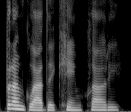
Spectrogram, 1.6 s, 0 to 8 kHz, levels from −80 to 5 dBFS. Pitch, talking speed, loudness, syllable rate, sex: 195 Hz, 220 wpm, -20 LUFS, 4.9 syllables/s, female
